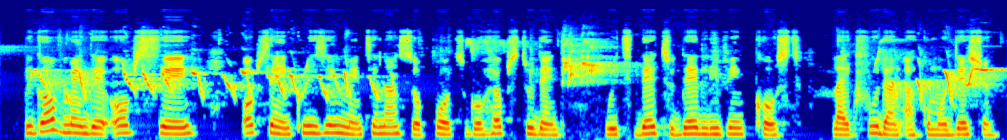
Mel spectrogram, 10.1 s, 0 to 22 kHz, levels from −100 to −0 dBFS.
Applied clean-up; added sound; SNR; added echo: classical method spectral subtraction.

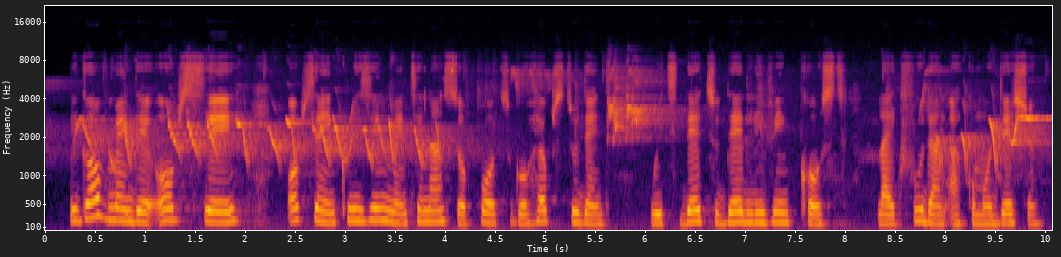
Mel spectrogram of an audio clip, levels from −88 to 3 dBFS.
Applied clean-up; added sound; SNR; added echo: none; Bird vocalization, bird call, bird song; 9 dB; none.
